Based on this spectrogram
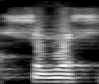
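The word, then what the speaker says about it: psoas: muscle कौन सी muscle सोस या पोस muscle P silent रहता है इसमें सोस मसल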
